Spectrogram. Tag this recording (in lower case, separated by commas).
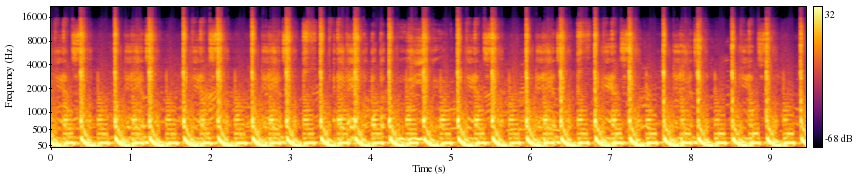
speech, sound effect, music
